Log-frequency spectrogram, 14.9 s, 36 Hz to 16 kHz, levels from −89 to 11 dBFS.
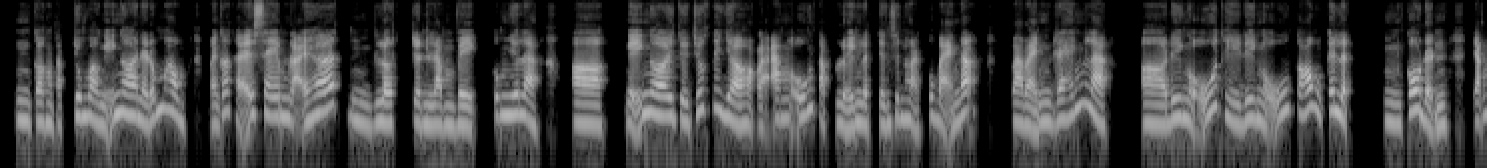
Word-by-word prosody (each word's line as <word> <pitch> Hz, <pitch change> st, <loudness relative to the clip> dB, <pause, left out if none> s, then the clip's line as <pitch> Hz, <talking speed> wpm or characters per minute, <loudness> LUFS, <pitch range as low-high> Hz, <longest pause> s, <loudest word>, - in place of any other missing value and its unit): ừm, 210 Hz, -1 st, -6 dB
cần 195 Hz, 0 st, -3 dB
tập 175 Hz, -1 st, -8 dB
trung 240 Hz, -1 st, -2 dB
vào 220 Hz, -4 st, 0 dB
nghỉ 175 Hz, -, -4 dB
ngơi 255 Hz, -1 st, +2 dB
nè, 185 Hz, -, +1 dB
đúng 270 Hz, +10 st, -2 dB
hông? 270 Hz, -7 st, 0 dB, 0.3 s
Bạn 180 Hz, +1 st, -3 dB
có 275 Hz, -, -1 dB
thể 285 Hz, -, +3 dB
xem 240 Hz, -3 st, +2 dB
lại 200 Hz, -, +3 dB
hết, 280 Hz, +9 st, +5 dB
ừm, 195 Hz, -5 st, -8 dB
lịch 190 Hz, -1 st, +2 dB, 0.2 s
trình 190 Hz, -2 st, 0 dB
làm 175 Hz, -1 st, -1 dB
việc 170 Hz, -2 st, +1 dB
cũng 240 Hz, +1 st, -5 dB
như 255 Hz, +1 st, 0 dB
là, 250 Hz, -, +1 dB, 0.3 s
ờ, 185 Hz, -2 st, +5 dB, 0.2 s
nghỉ 195 Hz, -, +4 dB
ngơi 250 Hz, -3 st, +3 dB
từ 210 Hz, -3 st, -4 dB
trước 290 Hz, -, -7 dB
tới 320 Hz, -3 st, -5 dB
giờ 195 Hz, -8 st, +5 dB
hoặc -, -, -2 dB
là -, -, +2 dB
ăn 220 Hz, 0 st, +2 dB
uống 250 Hz, +7 st, -4 dB
tập -, -, -2 dB
luyện 170 Hz, -2 st, -1 dB
lịch 180 Hz, -, -2 dB
trình 180 Hz, -1 st, -6 dB
sinh 220 Hz, +4 st, -8 dB
hoạt 215 Hz, -, -4 dB
của 240 Hz, -, -9 dB
bạn -, -, +2 dB
đó, -, -, +7 dB, 0.4 s
và 190 Hz, -1 st, +3 dB
bạn 185 Hz, +2 st, +1 dB
ráng 220 Hz, -, -3 dB
là, 370 Hz, -, +3 dB, 0.3 s
ờ, 185 Hz, -1 st, +1 dB
đi 220 Hz, +5 st, -3 dB
ngủ 230 Hz, +7 st, -2 dB
thì 210 Hz, -7 st, -6 dB
đi 215 Hz, +5 st, -3 dB
ngủ 250 Hz, -, -5 dB
có 275 Hz, +5 st, +4 dB
một 300 Hz, -5 st, -6 dB
cái 295 Hz, +3 st, -1 dB
lịch, 275 Hz, -, +3 dB, 0.3 s
ừm, 190 Hz, -2 st, -8 dB
cố 290 Hz, +10 st, +3 dB
định 175 Hz, -, 0 dB, 0.3 s
chẳng 200 Hz, +5 st, +1 dB
215 Hz, 250 wpm, -24 LUFS, 185-255 Hz, 0.4 s, đó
